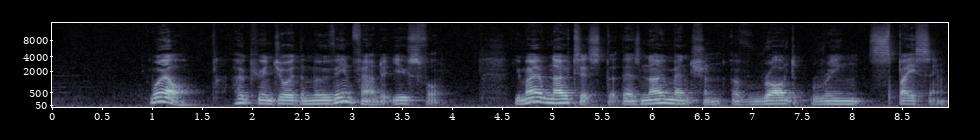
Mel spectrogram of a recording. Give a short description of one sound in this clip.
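An elderly man speaks calmly and close up.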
